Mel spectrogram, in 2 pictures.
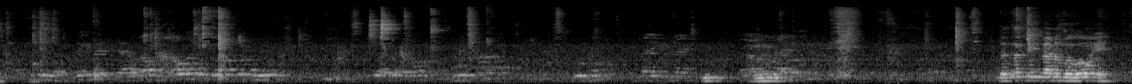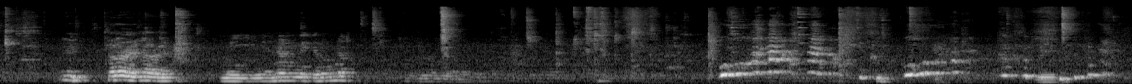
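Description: Spoons and chopsticks clink against bowls and plates.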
